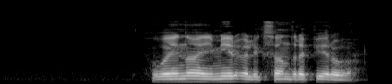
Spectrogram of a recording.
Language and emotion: Russian, neutral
